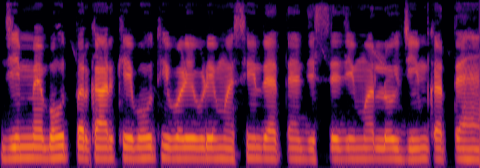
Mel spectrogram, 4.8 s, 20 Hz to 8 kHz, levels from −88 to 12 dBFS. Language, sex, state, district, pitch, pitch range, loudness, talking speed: Hindi, male, Uttar Pradesh, Jalaun, 140 Hz, 140-145 Hz, -22 LUFS, 210 wpm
